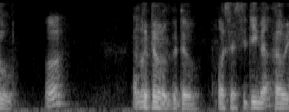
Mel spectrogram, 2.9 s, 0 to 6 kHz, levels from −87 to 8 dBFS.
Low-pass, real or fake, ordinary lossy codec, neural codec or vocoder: 5.4 kHz; fake; Opus, 16 kbps; codec, 44.1 kHz, 3.4 kbps, Pupu-Codec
